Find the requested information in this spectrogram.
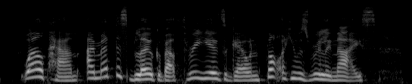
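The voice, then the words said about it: Put-on English accent. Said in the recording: “And mind you, again, England. ... I'm not going to do the accent. ... Do it. I was about to ask. Will you do it in your accent?”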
